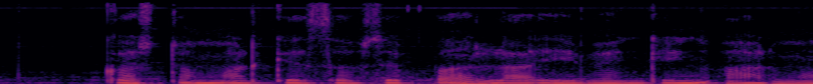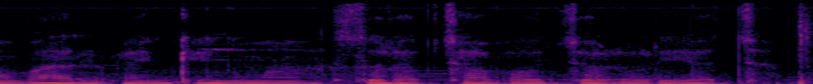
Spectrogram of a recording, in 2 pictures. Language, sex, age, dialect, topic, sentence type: Maithili, female, 18-24, Bajjika, banking, question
